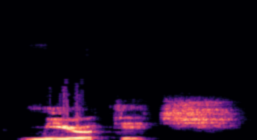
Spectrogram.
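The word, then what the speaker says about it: Mirotić: Gibson and the two rookies, Doug Mcdermick and Miroic as the is the correct pronunciation.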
